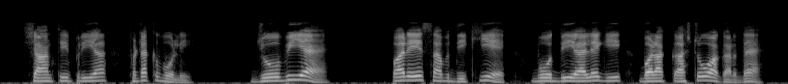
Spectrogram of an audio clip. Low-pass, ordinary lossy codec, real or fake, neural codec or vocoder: 7.2 kHz; Opus, 16 kbps; real; none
